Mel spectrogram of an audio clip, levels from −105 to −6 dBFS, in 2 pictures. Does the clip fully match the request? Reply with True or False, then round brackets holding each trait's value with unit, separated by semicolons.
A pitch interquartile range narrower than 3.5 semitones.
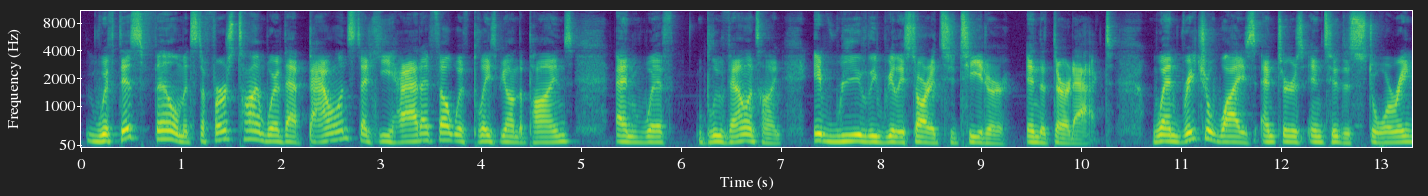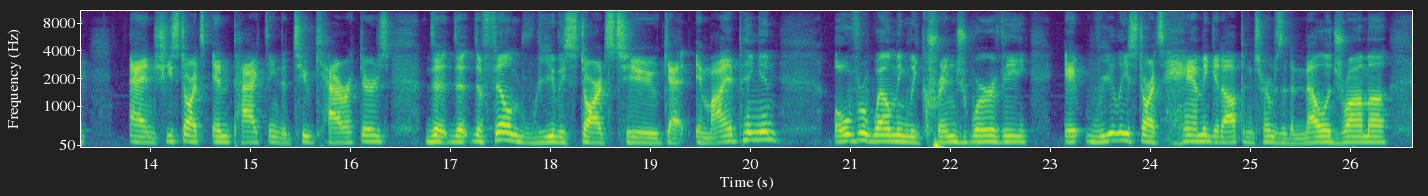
True (2.8 semitones)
